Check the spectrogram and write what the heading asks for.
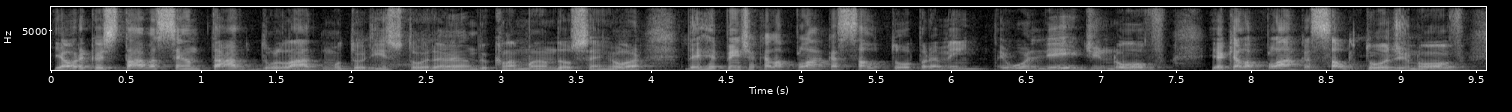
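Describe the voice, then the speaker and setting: A man's voice: mid-range voice, lively intonation, fairly quick, few pauses, darkish tone. A male pastor, a guest in an interview, telling a testimony in an earnest, narrative way with frequent tag questions. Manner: earnest, narrative, with many "né?" tags.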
